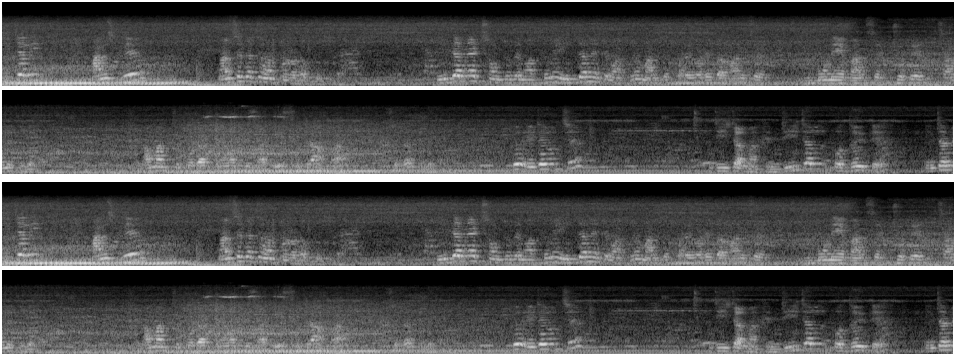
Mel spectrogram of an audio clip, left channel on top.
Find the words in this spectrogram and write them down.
মানুষের কাছে আমার পণ্যটা পৌঁছে দেয়। ইন্টারনেট সংযোগের মাধ্যমে, ইন্টারনেটের মাধ্যমে মানুষের ঘরে ঘরে বা মানুষের মনে, মানুষের চোখের সামনে তুলে দেয় আমার যে প্রোডাক্ট, আমার যে সার্ভিস, সেটা তুলে দেয়। তো এটাই হচ্ছে ডিজিটাল মার্কেটিং। ডিজিটাল পদ্ধতিতে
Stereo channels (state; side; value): identical; both; correlation 1.00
